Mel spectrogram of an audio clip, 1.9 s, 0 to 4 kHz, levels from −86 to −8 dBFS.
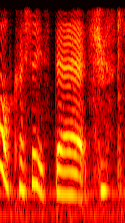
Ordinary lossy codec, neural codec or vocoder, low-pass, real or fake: none; none; 3.6 kHz; real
